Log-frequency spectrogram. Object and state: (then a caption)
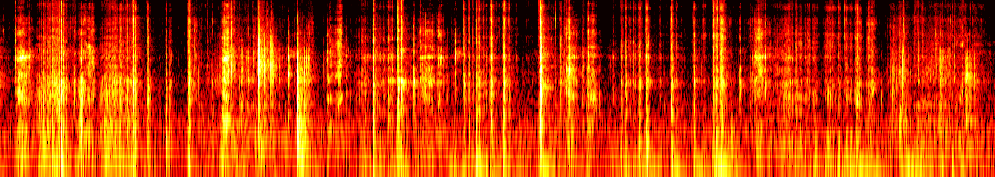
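Dry soap bar being shaved. A utility knife blade scrapes a solid oval bar of dry green soap held in the palm, shaving off thin curls. Quiet, dry, crisp scraping strokes come in an irregular series, bright and papery with a few sharper clicks and almost no low end.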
